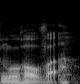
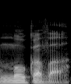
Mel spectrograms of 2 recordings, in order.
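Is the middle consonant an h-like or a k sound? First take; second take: h-like; k. First: The middle consonant is a soft h-like sound. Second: The middle consonant is a hard k sound. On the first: This is how European announcers say it. "the European um, announcers, they pronounce it as Muhova" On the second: This is how American announcers say it. "the Western pronunciation, you know, they like to say"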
